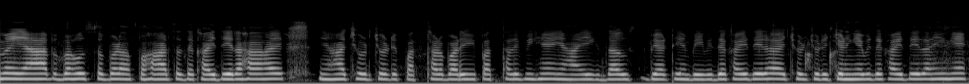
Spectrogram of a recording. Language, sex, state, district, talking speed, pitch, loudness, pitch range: Hindi, female, Chhattisgarh, Rajnandgaon, 235 wpm, 245 Hz, -26 LUFS, 235-250 Hz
